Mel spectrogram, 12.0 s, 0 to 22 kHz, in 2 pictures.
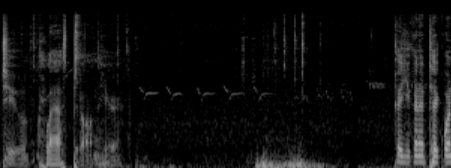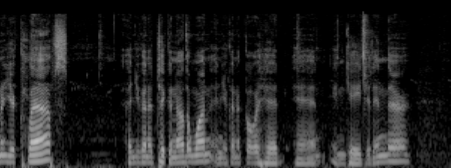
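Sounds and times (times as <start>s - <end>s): small bird chirping: 1.8s - 5.2s, 6.9s - 7.8s.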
